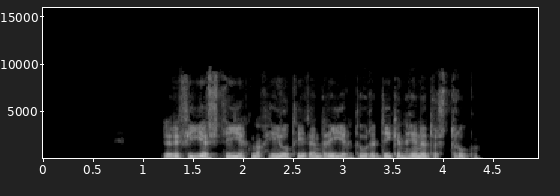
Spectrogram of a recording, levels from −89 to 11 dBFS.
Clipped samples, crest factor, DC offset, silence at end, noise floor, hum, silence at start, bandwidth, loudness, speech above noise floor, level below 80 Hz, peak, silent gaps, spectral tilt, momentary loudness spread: under 0.1%; 18 dB; under 0.1%; 0.6 s; -77 dBFS; none; 1.2 s; 9.6 kHz; -28 LUFS; 49 dB; -64 dBFS; -12 dBFS; none; -6.5 dB/octave; 8 LU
